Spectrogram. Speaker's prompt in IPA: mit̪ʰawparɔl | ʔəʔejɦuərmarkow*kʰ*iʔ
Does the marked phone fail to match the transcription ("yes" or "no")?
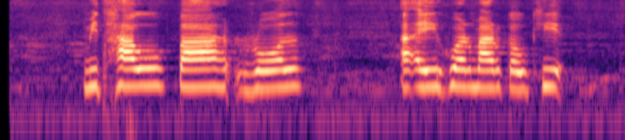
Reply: no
